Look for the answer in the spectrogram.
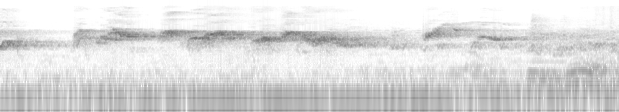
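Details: A Huế red-whiskered bulbul called 'lân cánh bướm' delivers a rolling, slightly buzzy warble that holds steady, then lifts in a brief rising phrase before fading.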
